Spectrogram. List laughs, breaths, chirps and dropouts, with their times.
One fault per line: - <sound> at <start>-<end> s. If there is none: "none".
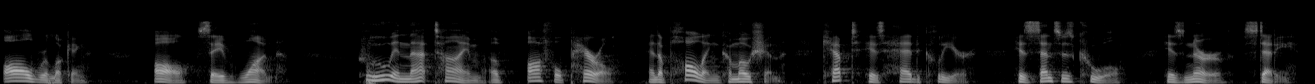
none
